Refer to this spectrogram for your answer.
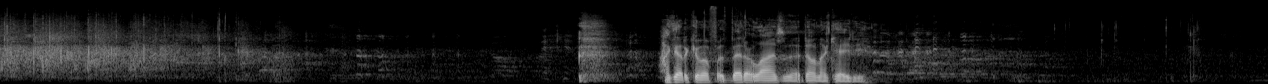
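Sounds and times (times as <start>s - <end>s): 
room of people giving light scattered applause: 0.0s - 3.1s
laughter: 1.9s - 7.0s, 8.4s - 10.5s
speech: 6.6s - 8.8s.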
